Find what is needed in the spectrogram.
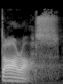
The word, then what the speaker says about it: stauros: The word cross in the Greek is staros. Staros. S-T-A-U-R-O-S, we'd spell it.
